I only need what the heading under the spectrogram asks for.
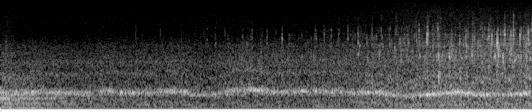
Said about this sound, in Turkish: Şu ırmakta yıka ellerine oğuştura oğuştura.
